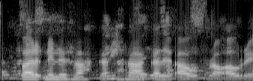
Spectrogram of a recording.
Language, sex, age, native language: Icelandic, female, 10, Icelandic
